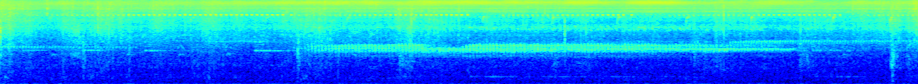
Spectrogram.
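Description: Faint, steady chorus of insects: a high buzz that swells about four seconds in and eases near the end, over a fast, higher chirping, with a few soft ticks.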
